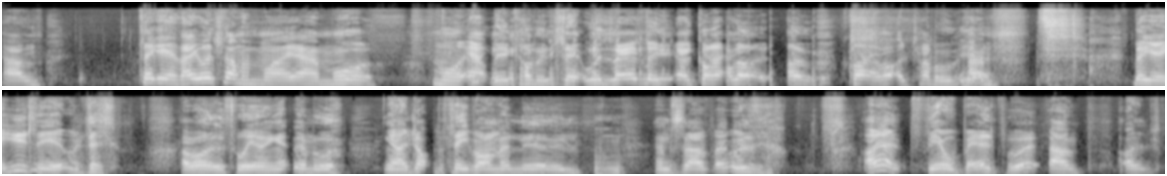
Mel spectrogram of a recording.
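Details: Adult man with cerebral palsy; his parents were told at birth he would never walk or talk; intensive therapy from birth to age six for walking and talking; used a walking frame at school; dysarthria (cerebral palsy).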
